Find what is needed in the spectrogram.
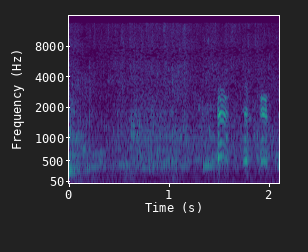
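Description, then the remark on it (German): A toilet flushes with a steady rush of water and trickling, followed by a few short gurgling bursts toward the end. “in der letzten nochmal kurz die Spülung ah, angemacht.”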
